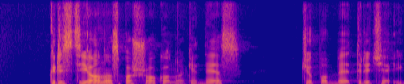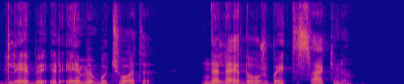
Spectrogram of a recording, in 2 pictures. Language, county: Lithuanian, Telšiai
